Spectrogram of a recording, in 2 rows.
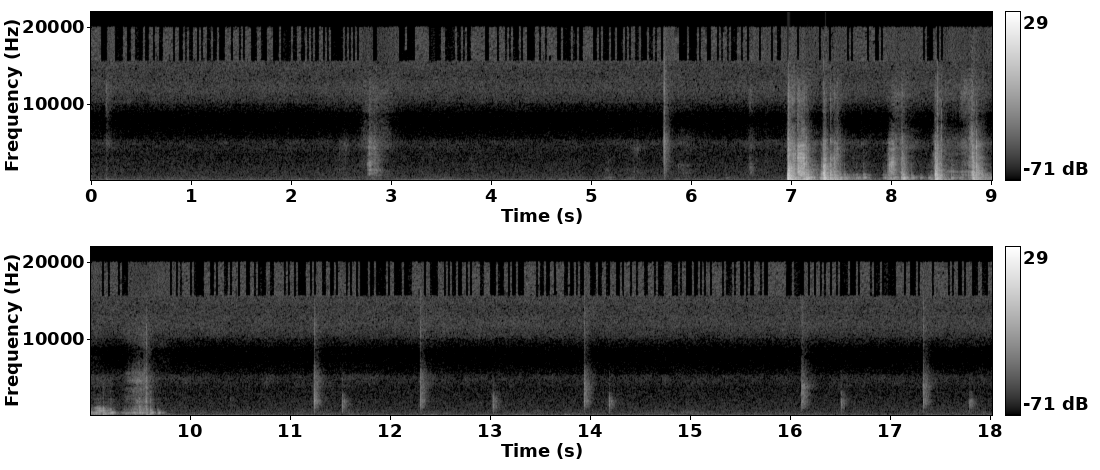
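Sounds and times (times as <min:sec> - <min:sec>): packaging rustles and knocks: 0:07.0 - 0:09.7.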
